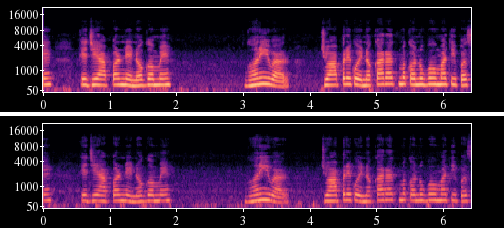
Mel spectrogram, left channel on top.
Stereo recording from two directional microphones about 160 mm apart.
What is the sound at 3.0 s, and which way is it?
Speech, 60° left (ahead or behind).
